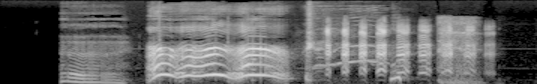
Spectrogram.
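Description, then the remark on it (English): A loud rooster crow rings out, a long wavering call held for over a second, followed by a quick run of sharp, rhythmic clucking bursts, alone without talk. “Here comes the rooster.”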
